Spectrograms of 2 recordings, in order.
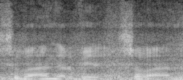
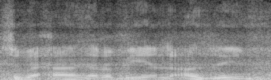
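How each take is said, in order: First: The phrase is rushed and said quickly. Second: The phrase is said slowly and calmly. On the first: The prayer is being done as a formality. The speaker calls it wrong. "वो भी जल्दी नहीं" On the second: The prayer is said sincerely to please God. The speaker calls it right. "इत्मीनान से कहें"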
